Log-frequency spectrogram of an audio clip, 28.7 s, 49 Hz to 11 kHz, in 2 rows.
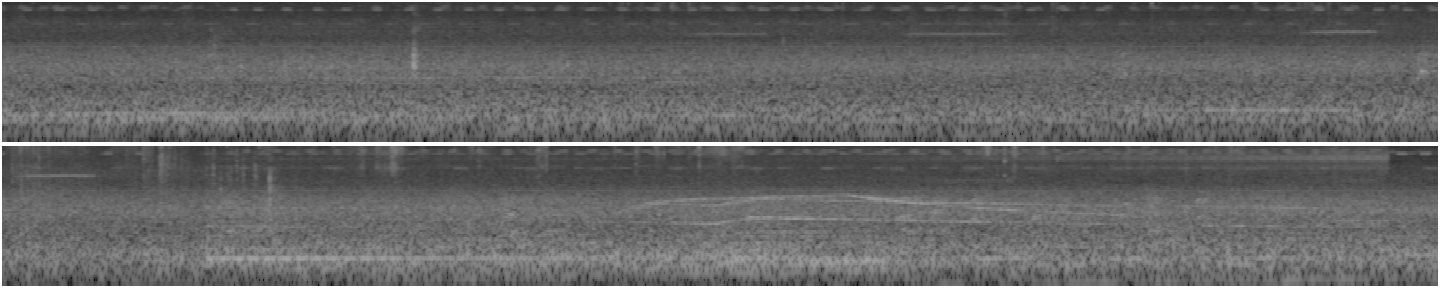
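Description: Backyard ambience: a high, fast insect trill keeps going, with a few short high peeps. About 21 seconds in, a faint siren wails, rising and falling for a few seconds.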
